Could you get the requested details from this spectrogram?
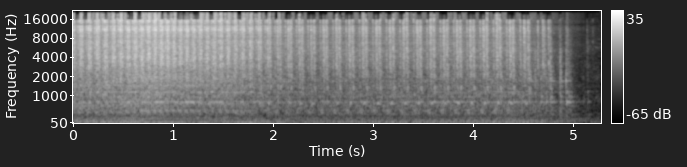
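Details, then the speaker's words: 1993 Jeep Wrangler YJ first start after years parked, before an oil change with 10W30, engine treatment and a new filter: fast, even ticking about four per second over a quiet idle; owner suspects poor top-end oiling; valvetrain ticking at idle. "Alright, so you heard how bad it was ticking, so I went by my local O'Reilly's and got some 10W30."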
